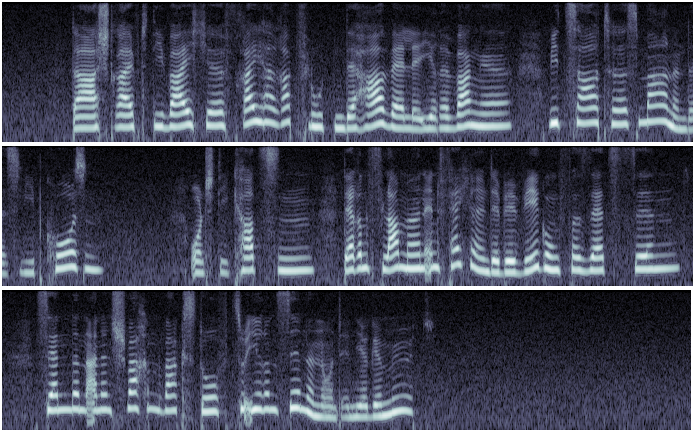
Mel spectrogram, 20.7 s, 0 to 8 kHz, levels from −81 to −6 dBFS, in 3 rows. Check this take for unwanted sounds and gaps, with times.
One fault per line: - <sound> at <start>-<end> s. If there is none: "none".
none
